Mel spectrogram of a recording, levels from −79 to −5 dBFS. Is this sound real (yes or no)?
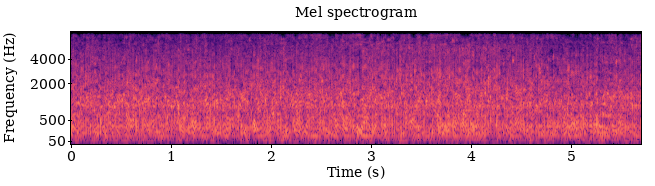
no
